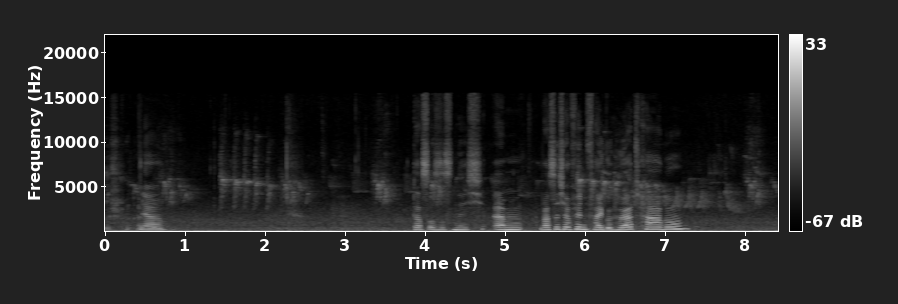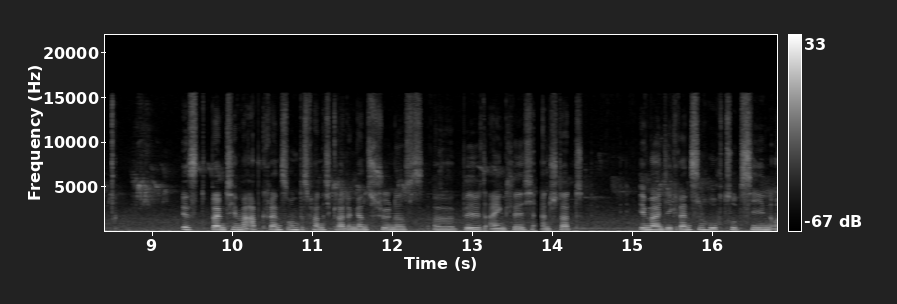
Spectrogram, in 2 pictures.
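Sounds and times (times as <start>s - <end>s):
faint birdsong chirps in a garden on a summer day: 0.0s - 16.8s
speech: 0.4s - 0.9s, 3.9s - 7.5s, 9.4s - 14.5s, 15.1s - 16.8s.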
